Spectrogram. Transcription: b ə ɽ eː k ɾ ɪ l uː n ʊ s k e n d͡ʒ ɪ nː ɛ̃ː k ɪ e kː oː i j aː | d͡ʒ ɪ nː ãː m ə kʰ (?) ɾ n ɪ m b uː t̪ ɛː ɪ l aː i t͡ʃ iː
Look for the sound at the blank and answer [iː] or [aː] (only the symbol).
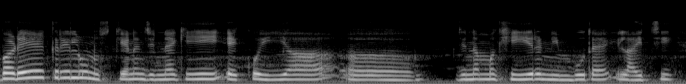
iː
